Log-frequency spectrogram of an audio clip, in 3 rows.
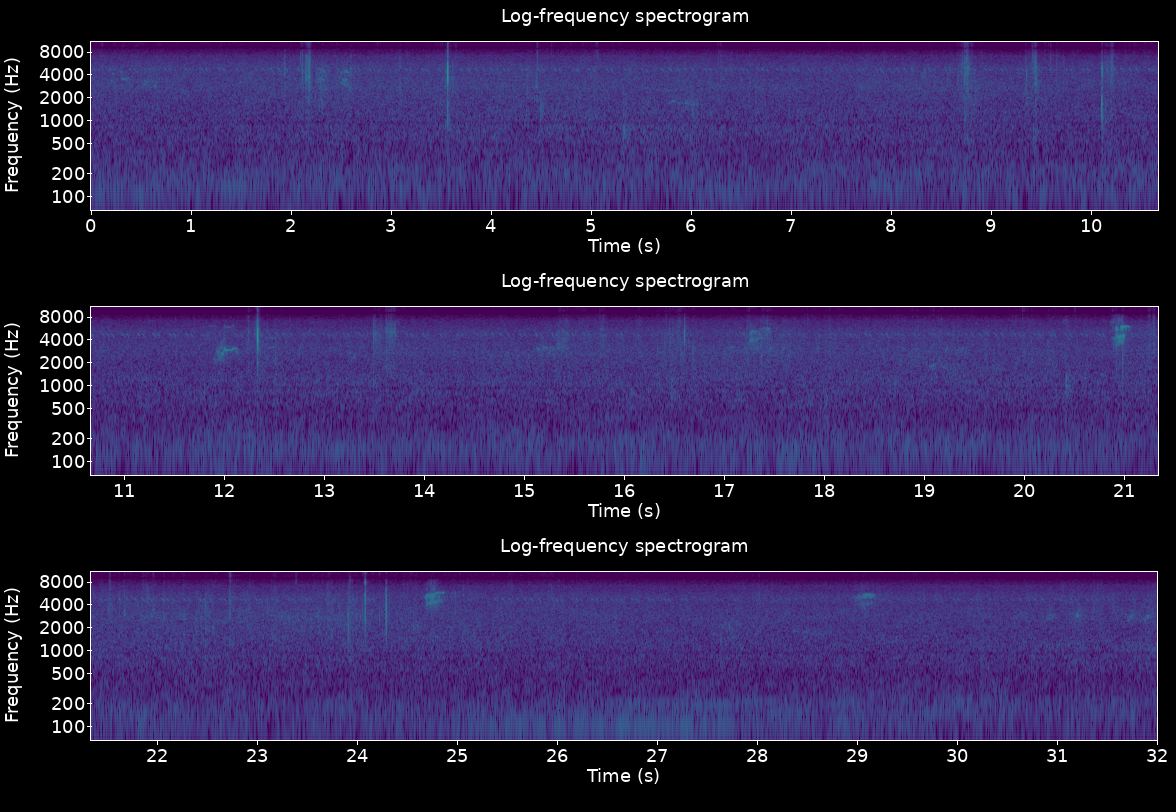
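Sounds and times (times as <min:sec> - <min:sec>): bird foraging in dry mulch: 0:00.0 - 0:32.0
faint bird chirps: 0:11.8 - 0:12.6, 0:17.0 - 0:17.7, 0:20.8 - 0:21.2, 0:24.6 - 0:25.0, 0:29.0 - 0:29.3, 0:30.9 - 0:32.0.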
